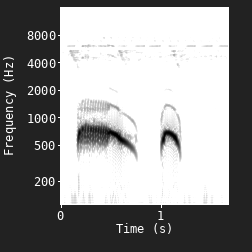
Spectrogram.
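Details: Wild spotted dove (terkukur) call used as a lure for trapping doves: a long low coo falling in pitch, followed by a short rounded coo, clean quiet background.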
